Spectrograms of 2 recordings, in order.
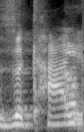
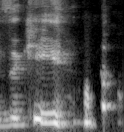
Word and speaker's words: Zakiya: Is it Zakaya? I'm sure that's me. Zakiya. That would be me.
